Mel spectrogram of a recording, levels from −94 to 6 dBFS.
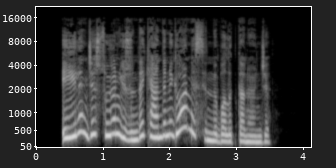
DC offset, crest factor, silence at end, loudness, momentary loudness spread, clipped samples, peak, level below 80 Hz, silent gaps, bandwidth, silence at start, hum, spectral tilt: under 0.1%; 12 dB; 0.65 s; -18 LUFS; 7 LU; under 0.1%; -6 dBFS; -72 dBFS; none; 15 kHz; 0.4 s; none; -5.5 dB/octave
